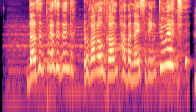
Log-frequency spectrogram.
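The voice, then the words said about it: Attempted Russian accent. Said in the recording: “I'm going to try to do a Russian accent... Is that German? Is that German? I don't even know.”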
